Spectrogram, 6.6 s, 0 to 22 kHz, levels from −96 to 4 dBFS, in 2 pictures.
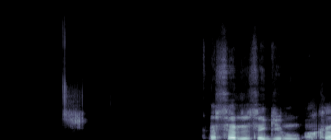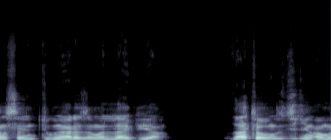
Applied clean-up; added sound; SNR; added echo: neural mask model Resemble Enhance denoiser.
